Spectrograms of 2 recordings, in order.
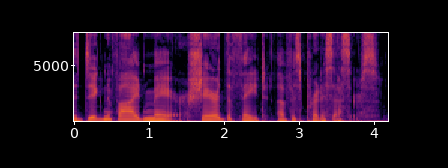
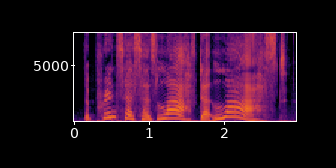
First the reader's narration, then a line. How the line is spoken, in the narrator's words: they all cried with joy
